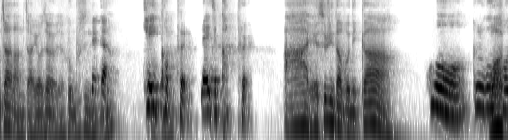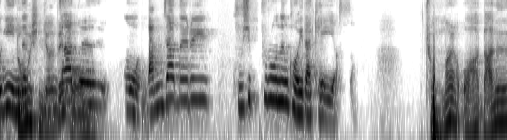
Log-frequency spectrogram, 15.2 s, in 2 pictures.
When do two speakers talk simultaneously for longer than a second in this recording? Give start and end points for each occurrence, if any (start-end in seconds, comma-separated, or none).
7.3-9.1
